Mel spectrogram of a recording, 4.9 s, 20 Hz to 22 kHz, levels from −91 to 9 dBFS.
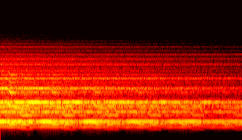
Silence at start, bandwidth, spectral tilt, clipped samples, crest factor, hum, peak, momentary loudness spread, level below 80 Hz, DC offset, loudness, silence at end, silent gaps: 0 s; 6.2 kHz; 0.5 dB/octave; under 0.1%; 14 dB; none; -6 dBFS; 12 LU; under -90 dBFS; under 0.1%; -21 LUFS; 0 s; none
